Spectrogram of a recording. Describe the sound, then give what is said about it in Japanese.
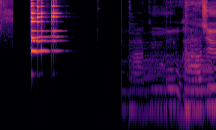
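Two or three bright glass clinks ring out close together as glasses of milk are touched in a toast, followed by a short pause and then a swell of upbeat music. “牛乳で乾杯。”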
